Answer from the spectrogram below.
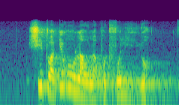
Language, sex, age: Northern Sotho, male, 35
